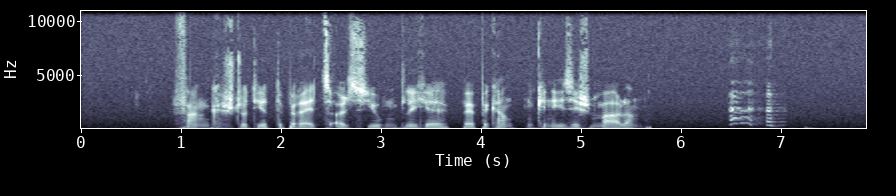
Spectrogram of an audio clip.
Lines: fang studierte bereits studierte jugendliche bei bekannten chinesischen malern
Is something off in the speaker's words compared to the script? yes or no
yes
